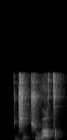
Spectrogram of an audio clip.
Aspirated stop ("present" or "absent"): absent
